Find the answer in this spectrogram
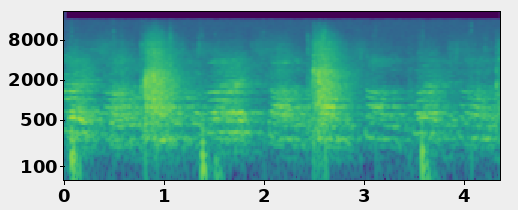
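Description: A large crowd singing a chant together. A loud noisy burst breaks in about every one and a half seconds, twice in all.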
